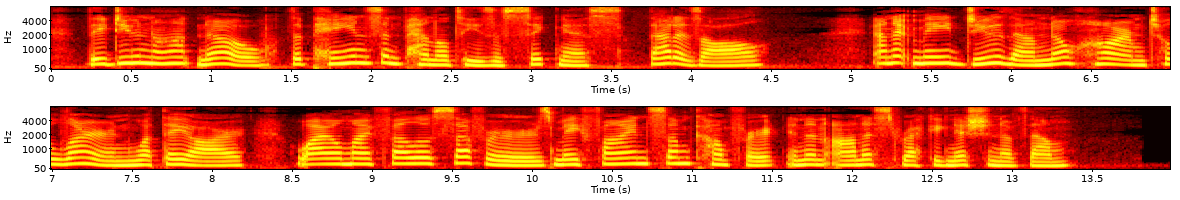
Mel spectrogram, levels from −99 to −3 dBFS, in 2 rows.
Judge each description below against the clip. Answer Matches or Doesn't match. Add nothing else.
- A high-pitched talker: Matches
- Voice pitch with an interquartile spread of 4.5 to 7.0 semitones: Matches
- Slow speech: Doesn't match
